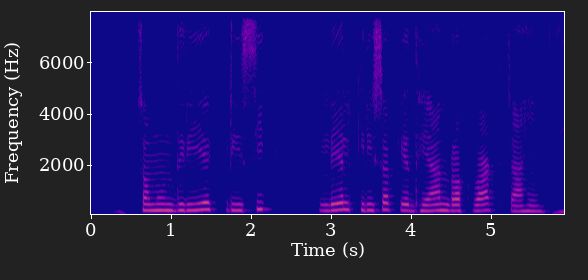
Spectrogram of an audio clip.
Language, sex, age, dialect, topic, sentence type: Maithili, female, 18-24, Southern/Standard, agriculture, statement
